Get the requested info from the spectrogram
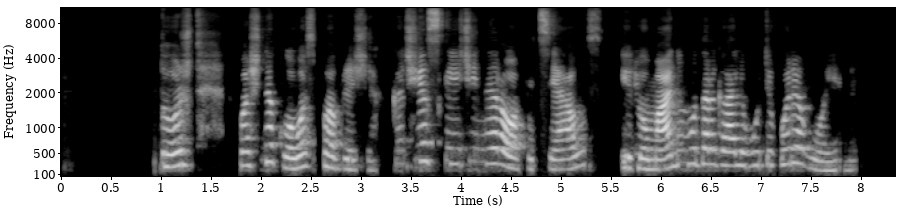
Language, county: Lithuanian, Vilnius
